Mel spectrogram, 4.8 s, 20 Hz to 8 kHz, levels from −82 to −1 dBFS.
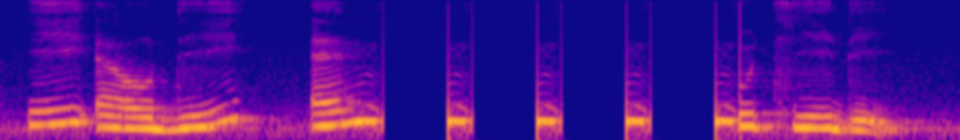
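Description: From 1.92 to 3.70 s, a stutter with silent gaps: a 120 ms burst repeats four times, separated by 326 ms of dead silence, likely a stalled stream retrying.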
